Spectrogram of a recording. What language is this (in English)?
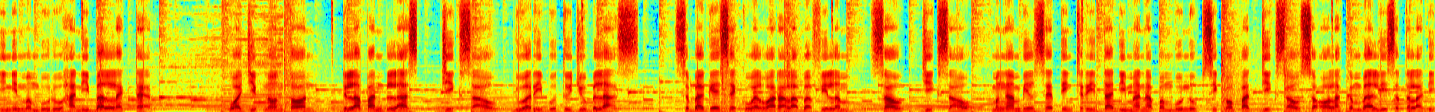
Indonesian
